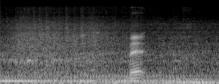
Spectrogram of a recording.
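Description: A vehicle engine running with a steady low drone. A short voice sound comes about a second and a half in.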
